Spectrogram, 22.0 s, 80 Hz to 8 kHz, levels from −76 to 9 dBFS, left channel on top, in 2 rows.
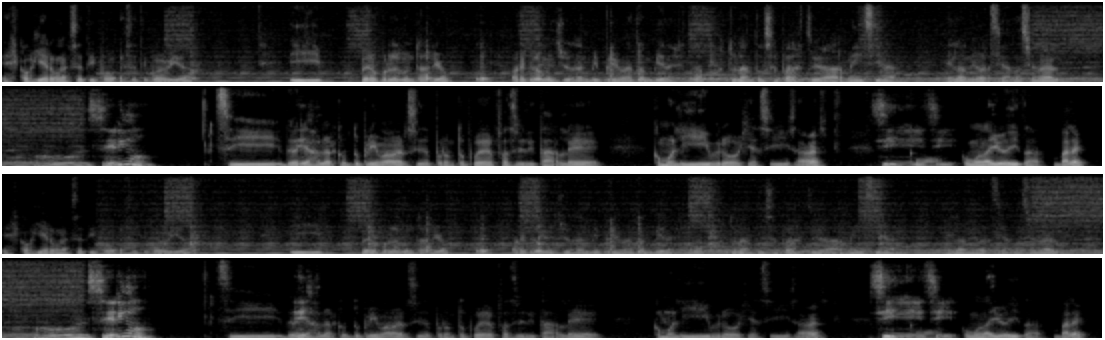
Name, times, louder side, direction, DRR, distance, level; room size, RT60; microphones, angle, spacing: voice 1, 0.0-2.0 2.9-3.2 3.6-4.5 5.1-9.0 9.4-10.6 13.1-17.0 17.5-19.2 20.1-20.4 20.6-21.8, left 5 dB, 85° left, 0.4 m, -32 dB
sound 1, 0.9-11.8, equal, 20° right, 0.7 m, -42 dB
sound 2, 1.9-2.4 2.6-11.4, left 2 dB, 25° left, 0.4 m, -42 dB
voice 2, 11.3-12.5 13.9-14.1 19.7-20.5, right 4 dB, 70° right, 0.6 m, -30 dB
2.9 x 2.3 x 3.5 m
head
